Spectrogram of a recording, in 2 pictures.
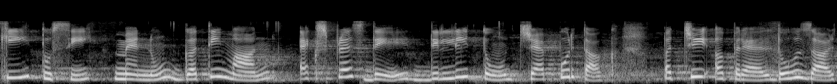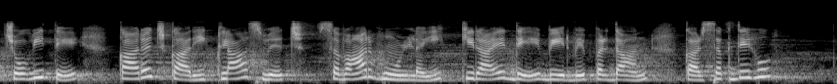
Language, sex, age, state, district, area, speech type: Punjabi, female, 18-30, Punjab, Jalandhar, urban, read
